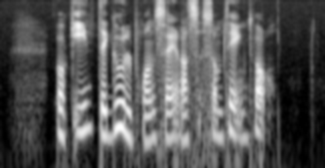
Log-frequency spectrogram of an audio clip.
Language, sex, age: Swedish, female, 32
